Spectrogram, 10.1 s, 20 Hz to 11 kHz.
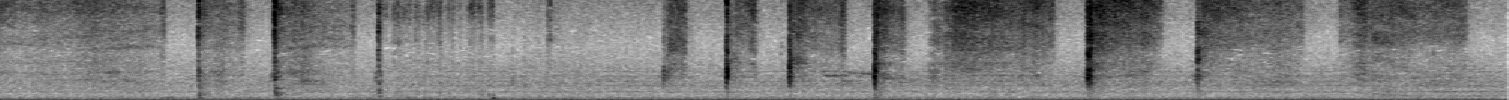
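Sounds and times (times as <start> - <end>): steady low hum: 0.0 - 10.0
brush sweeping across paper: 0.4 - 2.4, 4.4 - 9.9.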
